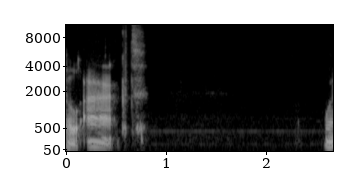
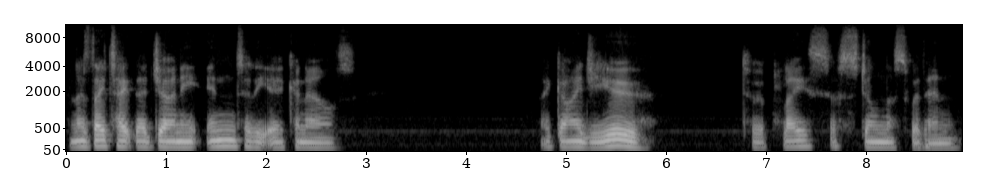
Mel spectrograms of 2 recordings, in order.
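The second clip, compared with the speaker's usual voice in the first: guided meditation. Real, not acted. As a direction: ease them into rest, unhurried and even. Leads a yoga nidra relaxation.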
